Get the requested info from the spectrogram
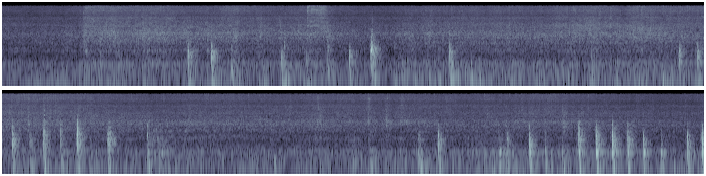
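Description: Whole tomatoes sizzling in oil in a frying pan, being cooked down for tomato chutney, with a wooden spatula stirring and knocking against the pan in short clicks that come thickest in the middle and again near the end.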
